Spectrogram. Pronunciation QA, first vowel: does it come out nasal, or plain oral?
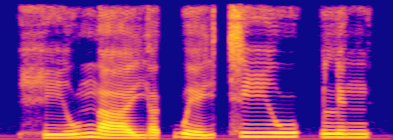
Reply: oral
